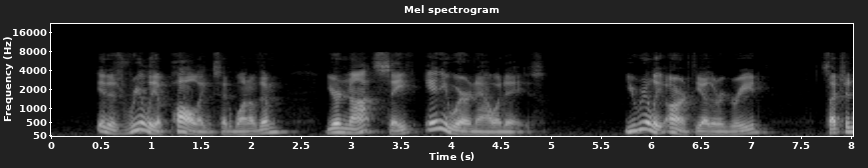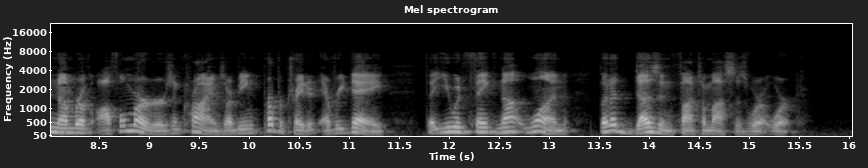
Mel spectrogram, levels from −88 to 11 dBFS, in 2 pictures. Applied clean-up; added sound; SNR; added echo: none; none; none; none.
